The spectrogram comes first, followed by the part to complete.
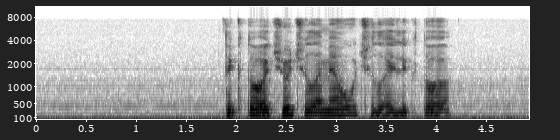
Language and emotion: Russian, neutral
